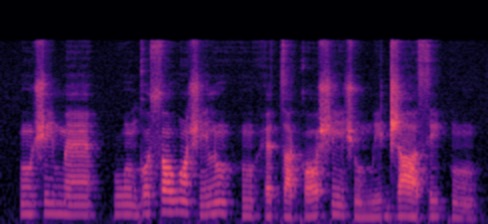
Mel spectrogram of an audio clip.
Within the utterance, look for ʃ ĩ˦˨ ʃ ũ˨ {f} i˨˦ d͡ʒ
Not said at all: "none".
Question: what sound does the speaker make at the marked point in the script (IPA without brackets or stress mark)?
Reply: m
